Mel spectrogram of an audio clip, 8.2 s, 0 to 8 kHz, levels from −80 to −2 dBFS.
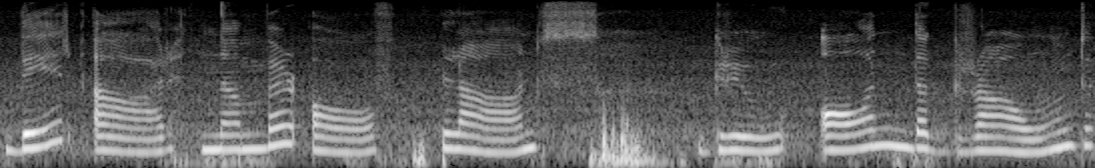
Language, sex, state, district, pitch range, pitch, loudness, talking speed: English, female, Punjab, Kapurthala, 205-245 Hz, 220 Hz, -18 LUFS, 65 wpm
